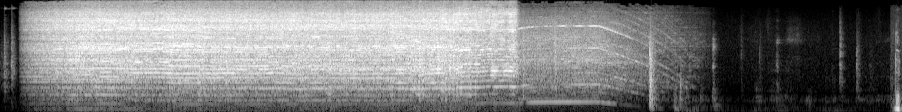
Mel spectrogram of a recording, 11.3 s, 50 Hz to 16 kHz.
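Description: An M5 bolt held in a vise is cut with a power saw, a loud, harsh grinding whine that runs continuously, then winds down, followed by a few faint clicks and taps.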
